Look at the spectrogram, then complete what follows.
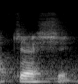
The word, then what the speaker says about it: cache: ea memória cash cash como se escreve será a ch aí mas se fala cash é casa cheia não é caixa é cash dinheiro inglês cash é ea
